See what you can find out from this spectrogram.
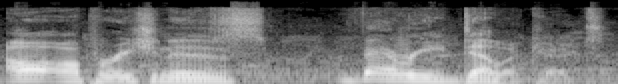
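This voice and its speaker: Animated, courteous official played by a man. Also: high-pitched, a little slow, a faint crowd. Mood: explaining, reassuring. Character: courteous, probing settlement official who explains the wasteland. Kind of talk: audio drama acting.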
